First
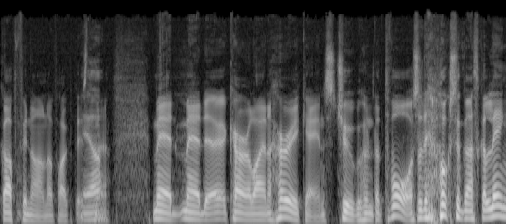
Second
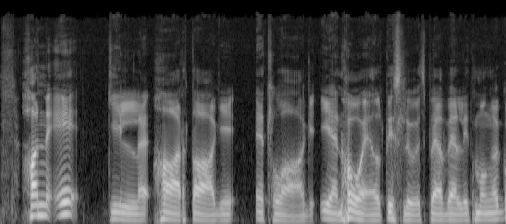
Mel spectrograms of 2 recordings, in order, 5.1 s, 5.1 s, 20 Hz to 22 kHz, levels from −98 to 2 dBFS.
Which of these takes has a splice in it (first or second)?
second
